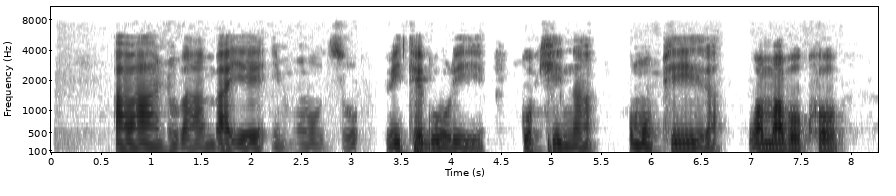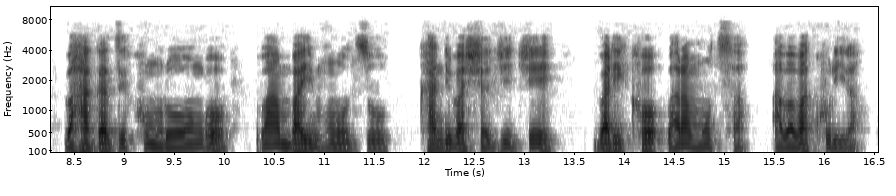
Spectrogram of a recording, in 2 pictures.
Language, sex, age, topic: Rundi, male, 18-24, education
